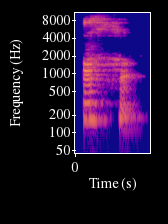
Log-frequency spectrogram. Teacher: Anuswara es una nasaliza a la vocal anterior. Y Visarga libera un poco de aire generando eco en la vocal.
